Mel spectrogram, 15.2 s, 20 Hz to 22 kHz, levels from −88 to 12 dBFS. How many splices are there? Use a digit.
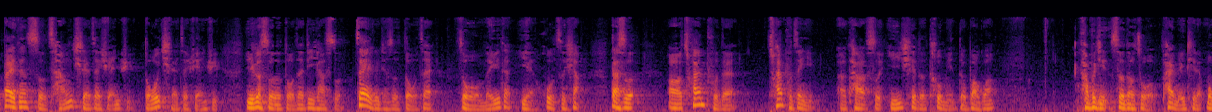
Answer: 0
